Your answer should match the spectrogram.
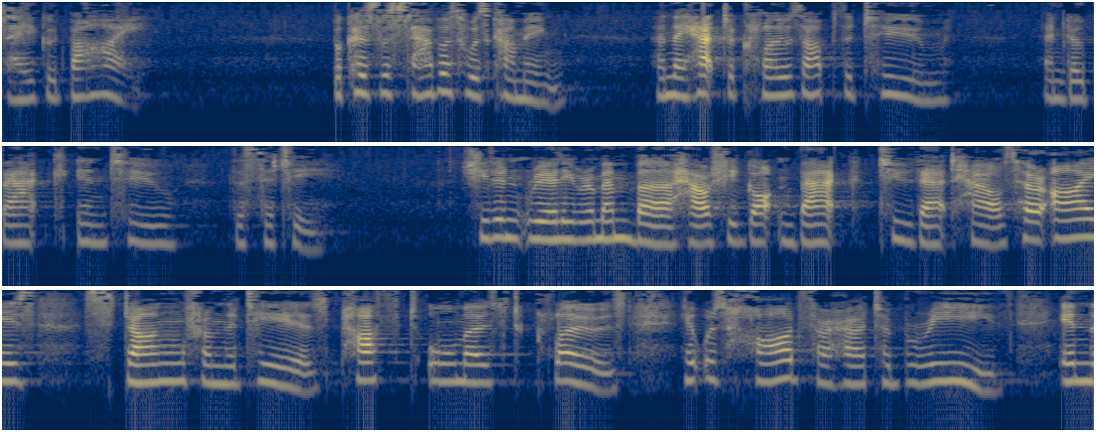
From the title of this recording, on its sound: Easter 10AM Service 2018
